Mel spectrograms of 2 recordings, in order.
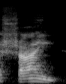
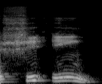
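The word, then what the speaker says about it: Shein: aqui diz que eh a pronúncia da da empresa de vendas chinesa não é Shine é xin xin deixa eu colocar aqui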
